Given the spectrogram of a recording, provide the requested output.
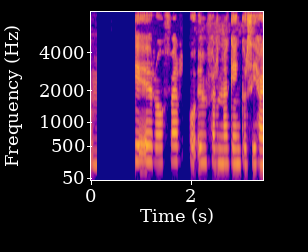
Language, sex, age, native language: Icelandic, female, 12, Icelandic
